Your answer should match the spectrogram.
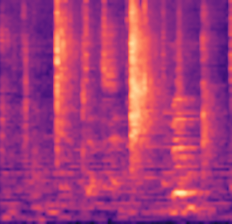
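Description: Film soundtrack music with pitched instruments and a regular percussion beat, cut by sharp, crack-like noisy hits about half a second and a second and a half in, the loudest moments.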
